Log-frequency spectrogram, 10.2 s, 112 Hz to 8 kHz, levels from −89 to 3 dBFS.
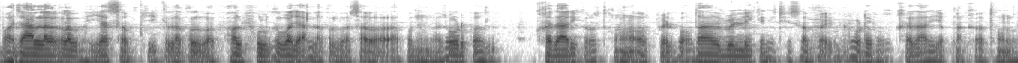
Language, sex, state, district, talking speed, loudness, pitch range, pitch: Hindi, male, Uttar Pradesh, Varanasi, 210 wpm, -29 LUFS, 100-125 Hz, 115 Hz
